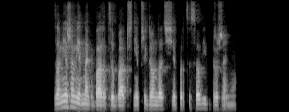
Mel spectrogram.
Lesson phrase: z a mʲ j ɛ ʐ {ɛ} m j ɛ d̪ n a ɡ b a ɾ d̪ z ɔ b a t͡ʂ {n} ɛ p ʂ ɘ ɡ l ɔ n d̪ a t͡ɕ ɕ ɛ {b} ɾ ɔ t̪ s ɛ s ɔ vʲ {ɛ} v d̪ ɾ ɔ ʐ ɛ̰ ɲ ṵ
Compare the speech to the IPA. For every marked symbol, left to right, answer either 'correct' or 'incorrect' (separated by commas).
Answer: incorrect, incorrect, incorrect, incorrect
